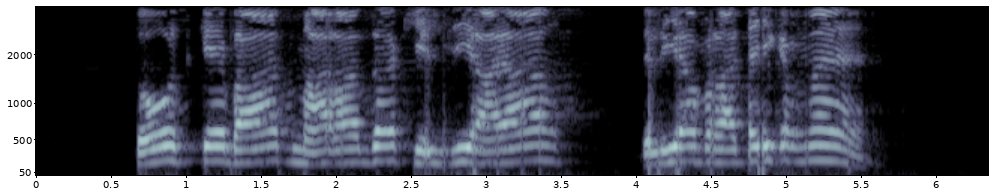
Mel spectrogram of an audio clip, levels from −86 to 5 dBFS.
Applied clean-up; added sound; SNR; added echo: neural mask model DeepFilterNet 3.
